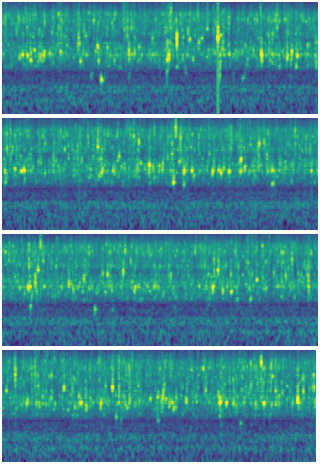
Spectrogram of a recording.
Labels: Where is the liquid landing?
water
